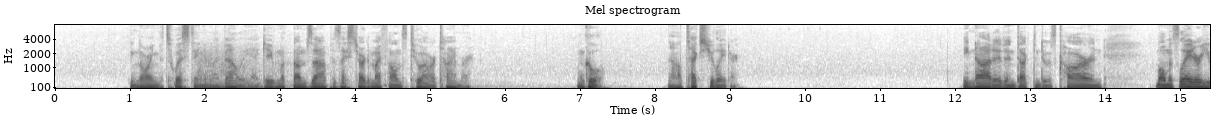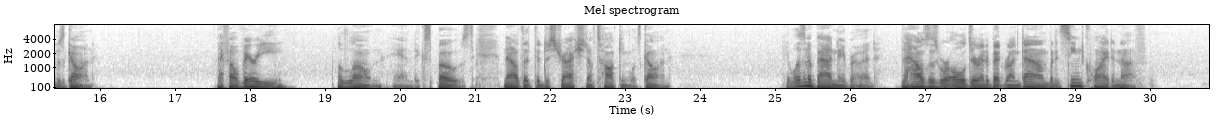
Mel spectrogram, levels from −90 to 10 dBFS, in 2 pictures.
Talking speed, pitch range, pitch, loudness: 140 wpm, 95-110 Hz, 105 Hz, -23 LUFS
